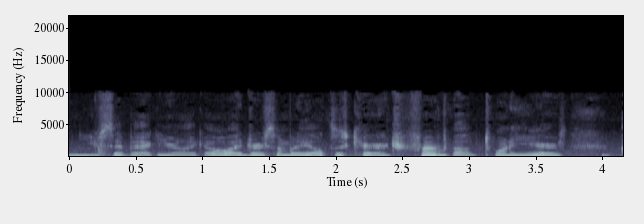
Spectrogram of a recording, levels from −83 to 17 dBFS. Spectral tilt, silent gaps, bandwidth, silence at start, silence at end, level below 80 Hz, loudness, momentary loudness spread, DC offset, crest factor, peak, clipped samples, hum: -7 dB/octave; none; 10.5 kHz; 0 s; 0 s; -50 dBFS; -21 LUFS; 7 LU; 0.1%; 16 dB; -4 dBFS; under 0.1%; none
